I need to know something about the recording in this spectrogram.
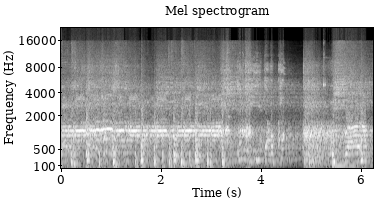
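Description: Drum kit played over a rock instrumental with sustained high chords; the music thins out about three and a half seconds in, then drums and band come back in together just before five seconds.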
